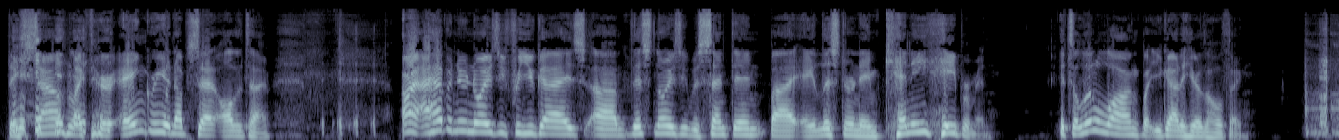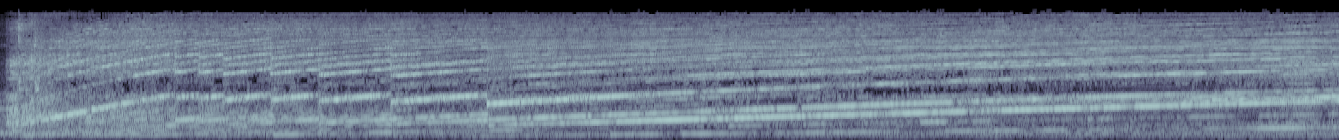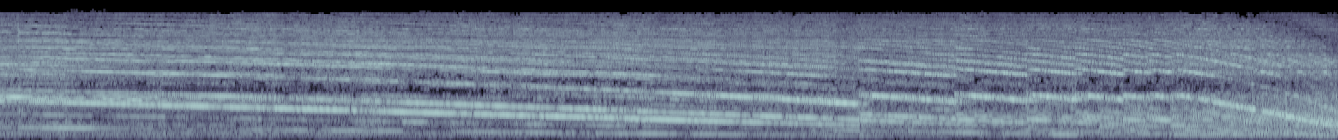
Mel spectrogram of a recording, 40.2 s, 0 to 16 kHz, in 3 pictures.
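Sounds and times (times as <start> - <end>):
laughter: 0.1 - 1.9, 3.0 - 3.9
speech: 0.1 - 10.0, 10.6 - 13.2
hover bike whining drone: 13.2 - 40.1.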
